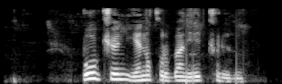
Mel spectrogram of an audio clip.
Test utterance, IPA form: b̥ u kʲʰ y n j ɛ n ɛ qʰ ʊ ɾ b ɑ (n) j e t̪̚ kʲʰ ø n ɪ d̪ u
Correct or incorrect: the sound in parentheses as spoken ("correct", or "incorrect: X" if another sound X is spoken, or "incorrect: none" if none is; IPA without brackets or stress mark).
correct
